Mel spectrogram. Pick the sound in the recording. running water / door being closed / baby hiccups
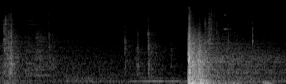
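door being closed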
